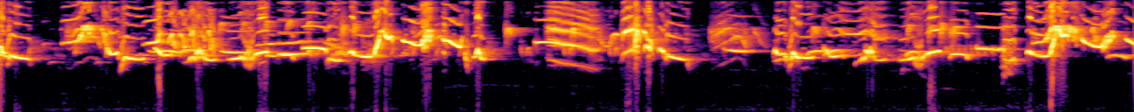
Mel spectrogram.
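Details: Oriental magpie-robin singing a long, busy lure song: rapid, varied whistled notes interleaved with scratchy buzzes and clicks, phrases linked with only short pauses.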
